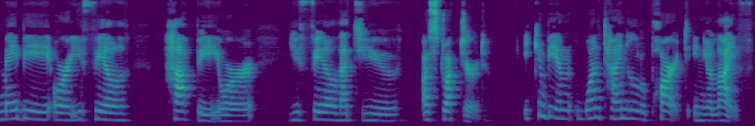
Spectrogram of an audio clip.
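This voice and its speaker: A woman with a non-native accent speaks very slowly at a medium pitch. Her tone is bright and sharp, with ordinary pitch variation. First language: not English. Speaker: personal development coach. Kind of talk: video talk / tutorial.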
